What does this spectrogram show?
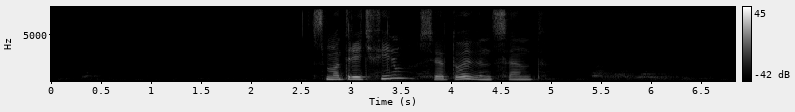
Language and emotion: Russian, neutral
